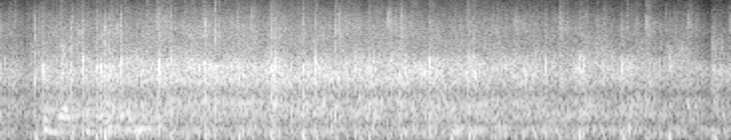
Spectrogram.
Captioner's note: applause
